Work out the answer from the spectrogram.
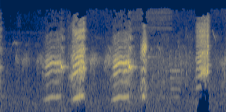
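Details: A purple swamphen's wavering, nasal honking, several drawn-out buzzy notes rising and falling in pitch, with one shorter harsh squawk near the end.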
